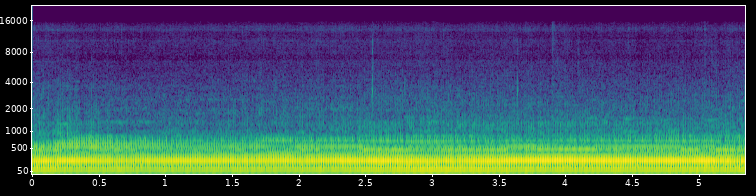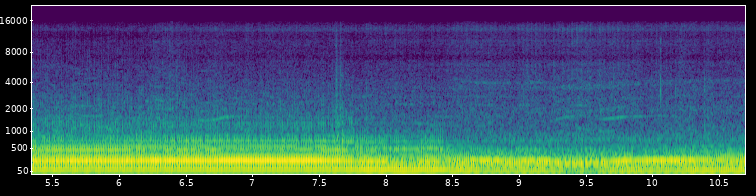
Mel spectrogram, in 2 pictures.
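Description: Kawasaki ZX-4RR's inline-four engine through an SC Project exhaust, under way at a steady engine speed; about eight seconds in the throttle closes and the note drops and wavers, then picks up again near the end.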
